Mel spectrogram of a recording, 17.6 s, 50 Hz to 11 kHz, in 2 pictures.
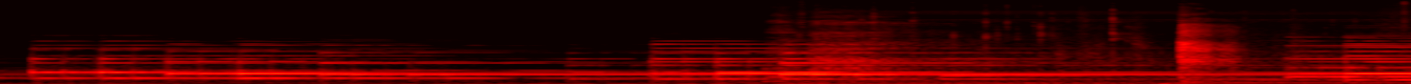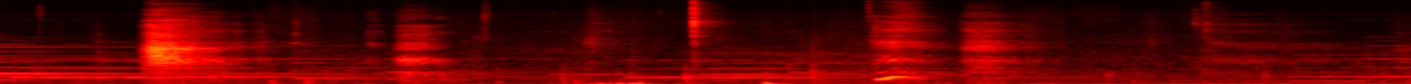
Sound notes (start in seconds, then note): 0.2 melancholic music continues; 11.0 Kelly sighing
